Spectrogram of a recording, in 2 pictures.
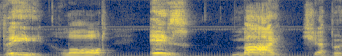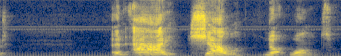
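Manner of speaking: slow and loud, "is", "my" and "shall" set apart; every word stressed. Shown as a demonstration. Preacher summing up the verse, every word stressed. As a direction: punch "is", "my" and "shall" with gaps between. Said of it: "You could emphasize every word".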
